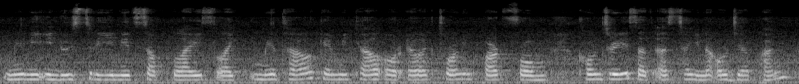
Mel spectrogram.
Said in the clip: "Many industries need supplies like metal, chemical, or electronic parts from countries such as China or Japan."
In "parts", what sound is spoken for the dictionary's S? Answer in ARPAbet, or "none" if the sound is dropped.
none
